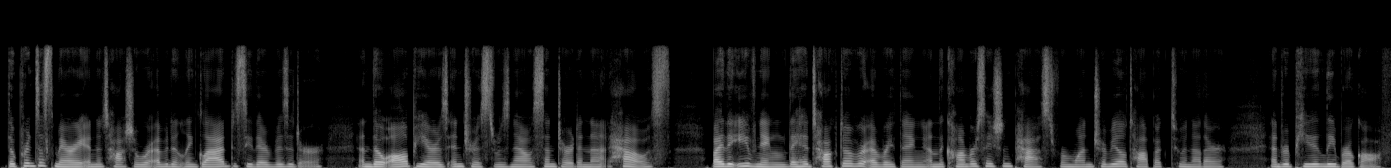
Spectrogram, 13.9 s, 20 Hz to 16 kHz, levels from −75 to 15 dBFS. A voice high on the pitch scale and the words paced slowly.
No: high, 200 Hz; average, 195 wpm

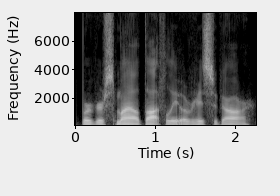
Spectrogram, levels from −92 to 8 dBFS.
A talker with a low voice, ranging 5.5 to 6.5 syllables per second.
Yes: low, 100 Hz; 5.6 syllables/s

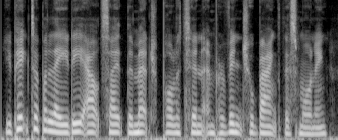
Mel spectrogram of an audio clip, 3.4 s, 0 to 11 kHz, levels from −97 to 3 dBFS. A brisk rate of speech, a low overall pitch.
No: fast, 230 wpm; medium, 185 Hz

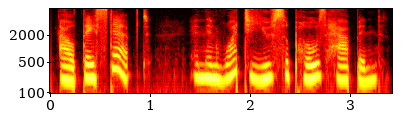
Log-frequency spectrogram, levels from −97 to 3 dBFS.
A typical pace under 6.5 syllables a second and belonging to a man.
No: 5.4 syllables/s; female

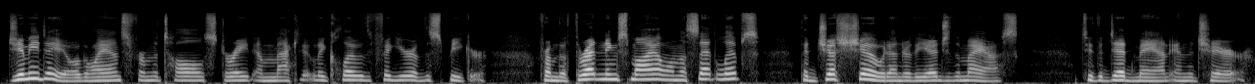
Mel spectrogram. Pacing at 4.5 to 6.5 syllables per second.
Yes: 5.0 syllables/s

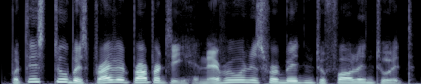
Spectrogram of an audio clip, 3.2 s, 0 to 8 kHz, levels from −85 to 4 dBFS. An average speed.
No: fast, 265 wpm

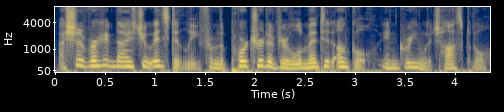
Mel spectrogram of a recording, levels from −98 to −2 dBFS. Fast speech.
Yes: fast, 220 wpm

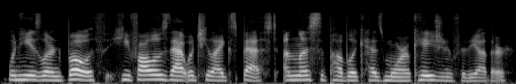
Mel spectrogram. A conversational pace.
No: fast, 245 wpm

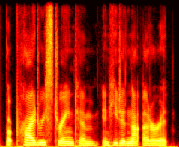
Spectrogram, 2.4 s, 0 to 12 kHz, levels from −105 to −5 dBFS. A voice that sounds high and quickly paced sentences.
No: medium, 160 Hz; fast, 250 wpm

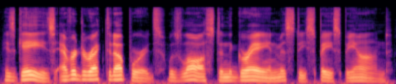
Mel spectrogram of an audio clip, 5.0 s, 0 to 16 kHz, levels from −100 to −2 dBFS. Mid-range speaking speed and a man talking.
Yes: average, 170 wpm; male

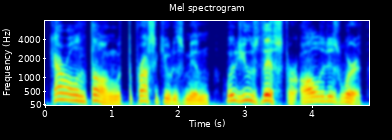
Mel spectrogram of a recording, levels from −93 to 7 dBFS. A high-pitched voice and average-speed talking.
No: medium, 150 Hz; average, 185 wpm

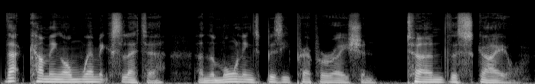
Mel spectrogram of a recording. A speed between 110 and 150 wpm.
Yes: average, 145 wpm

